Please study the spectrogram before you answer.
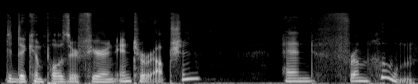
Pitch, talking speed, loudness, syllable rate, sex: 160 Hz, 115 wpm, -21 LUFS, 4.2 syllables/s, male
